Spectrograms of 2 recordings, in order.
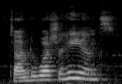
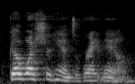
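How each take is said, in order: First: Friendly, light invitation to wash up; gentle reminder. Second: Louder, barked order to wash hands; harsh command. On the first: Shown as a demonstration. Parent inviting a kid to wash hands, gently. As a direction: make it sound like an easy routine. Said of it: "This is simple". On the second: Retold or imitated. Parent ordering a kid to wash hands, harsh. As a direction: snap the order at the child. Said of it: "Okay, give me an example".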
